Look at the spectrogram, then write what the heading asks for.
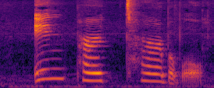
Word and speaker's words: imperturbable: r t r b a b l e imperturbable yep you got it and the restaurant's location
